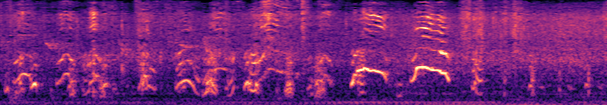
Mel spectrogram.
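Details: Indian Pariah puppies crying around their stray mother at feeding; a run of quick curling whines, a few sharper rising squeals near the end, low droning hum throughout.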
